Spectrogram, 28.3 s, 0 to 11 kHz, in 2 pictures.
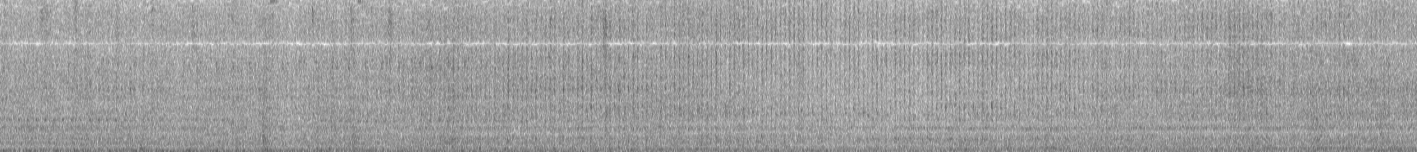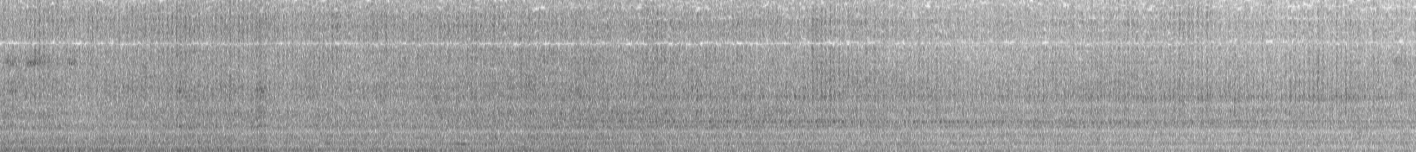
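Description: BR Class 31 diesel-electric locomotive's English Electric V12 diesel engine running steadily as the locomotive passes close by. It grows fainter over the last several seconds as the locomotive draws away.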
